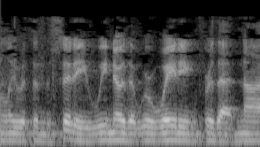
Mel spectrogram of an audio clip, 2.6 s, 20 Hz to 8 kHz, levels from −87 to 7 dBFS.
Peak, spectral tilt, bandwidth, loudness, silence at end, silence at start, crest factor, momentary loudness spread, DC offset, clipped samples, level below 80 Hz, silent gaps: -6 dBFS; -7.5 dB/octave; 6 kHz; -22 LUFS; 0 s; 0 s; 16 dB; 5 LU; under 0.1%; under 0.1%; -48 dBFS; none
